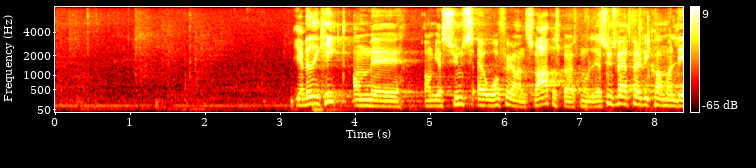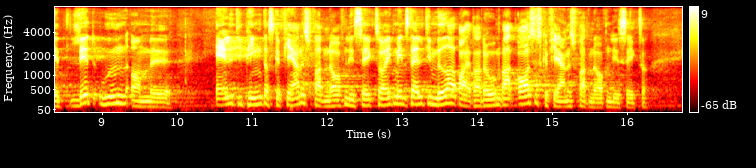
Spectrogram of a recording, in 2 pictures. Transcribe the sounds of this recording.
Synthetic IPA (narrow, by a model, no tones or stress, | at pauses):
jɑ̈ɪʋe̝ð̞̰ˠe̝ɡ̥he̝̰ːld̥ɒ̽møɒ̽mjɑ̈ɪsynsæo̝ɐfø̰ːɐːnsʋɑ̰̈ːɐpʰɒ̽sb̥ɶɐsmɔ̰̽ːlð̩ˠjɑ̈ɪsynsiʋæɐ̰d̥fæl̰ʋikʰɒ̽m̰ɐled̥led̥uːð̞ˠən̩ɒ̽mø | æləd̥ipʰeŋəd̥ɑ̈sɡ̥æfjæɐnəsfʁɑ̈d̥enɒ̽fn̩d̥liəseɡ̥̚t͡sʰɒ̽ːe̝ɡ̥əme̝n̰sd̥æləd̥imeð̞ˠɑ̈ːb̥ɑ̈ɪ̰d̥ɐːd̥ɑ̈oːb̥n̩bɑ̰̈ːd̥ɒ̽səsɡ̥æfjæɐnəsfʁɑ̈d̥enɒ̽fn̩d̥liəseɡ̥̚t͡sʰɒ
